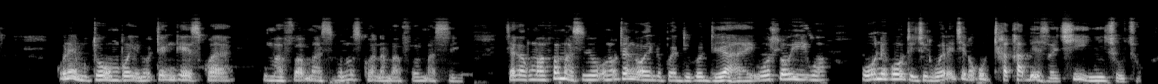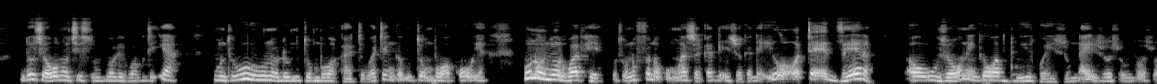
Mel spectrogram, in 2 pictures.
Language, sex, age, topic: Ndau, female, 36-49, health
